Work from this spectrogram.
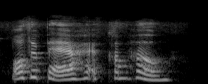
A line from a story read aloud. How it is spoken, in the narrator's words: he smiled and said drowsily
